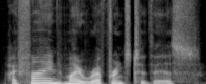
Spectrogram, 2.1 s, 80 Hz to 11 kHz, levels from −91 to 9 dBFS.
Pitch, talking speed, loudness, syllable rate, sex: 170 Hz, 175 wpm, -16 LUFS, 5.0 syllables/s, male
